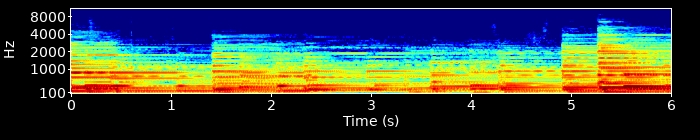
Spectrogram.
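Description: Solo piano playing a slow introduction of sustained chords, with a new chord struck right at the start, another about a second and a half in, and a louder one about five seconds in.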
